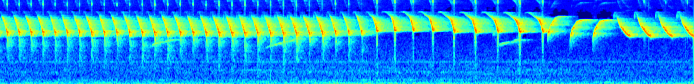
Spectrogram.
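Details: A female canary's calls played to draw a male into song: a rapid run of sharp, evenly spaced downslurred chirps that gradually slows into wider, louder sweeping notes near the end.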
